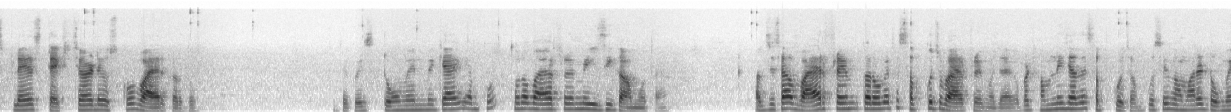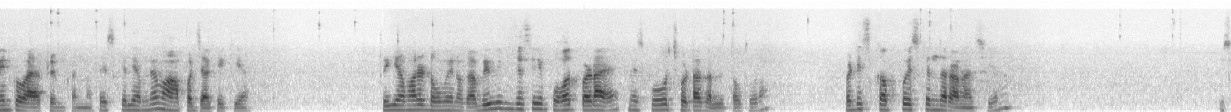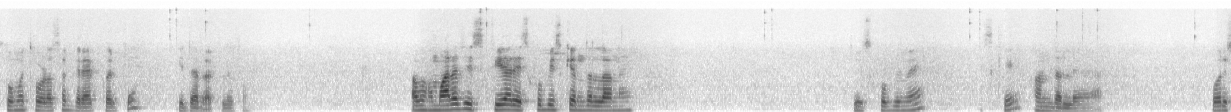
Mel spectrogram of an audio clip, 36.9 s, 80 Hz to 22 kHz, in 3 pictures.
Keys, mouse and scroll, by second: 0.8-2.0 drag, 2.5-3.6 middle drag, 4.1-5.1 middle drag, 5.5 g, 9.0 click, 11.2 click, 12.8 click, 13.2-13.5 middle drag, 15.0-15.5 shift+middle drag, 15.8-16.7 middle drag, 18.2 s, 20.0 g, 21.7-23.5 middle drag, 24.0 click, 24.9 g, 26.7-27.8 middle drag, 29.4 click, 30.5 g, 32.7 g, 35.1 shift+middle drag, 35.6-36.6 middle drag.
